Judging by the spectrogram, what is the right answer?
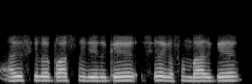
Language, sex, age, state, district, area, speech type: Tamil, male, 30-45, Tamil Nadu, Cuddalore, rural, conversation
